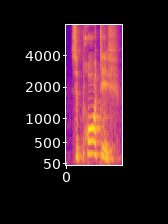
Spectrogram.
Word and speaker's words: supportive: Supportive, supportive, âm 2.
